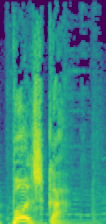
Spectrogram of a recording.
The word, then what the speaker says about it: Polska: El, nombre Polonia eh, se escribe, se pronuncia Polska. Polska. Polska.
